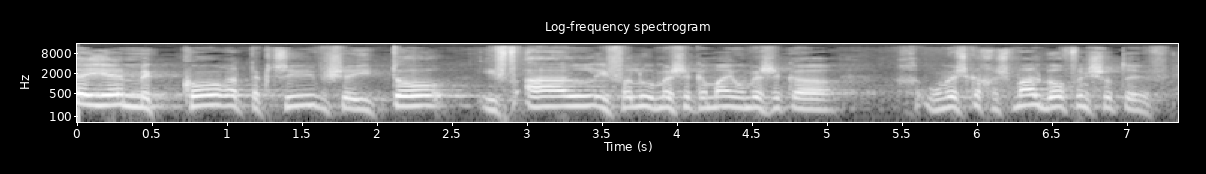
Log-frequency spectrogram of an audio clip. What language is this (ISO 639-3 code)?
heb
